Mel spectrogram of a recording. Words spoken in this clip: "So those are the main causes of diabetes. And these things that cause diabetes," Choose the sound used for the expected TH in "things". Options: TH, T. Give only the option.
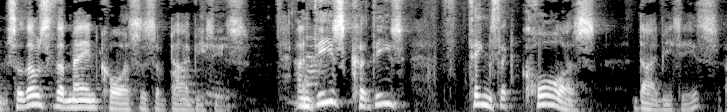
TH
